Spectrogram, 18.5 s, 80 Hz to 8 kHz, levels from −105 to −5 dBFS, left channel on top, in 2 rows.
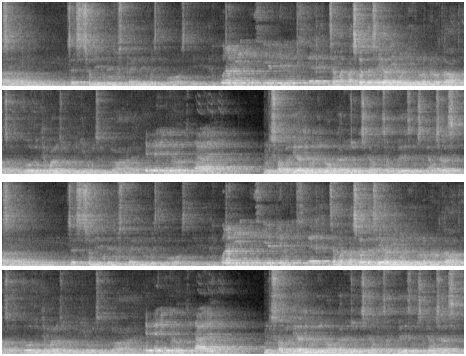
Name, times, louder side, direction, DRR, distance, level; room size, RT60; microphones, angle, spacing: voice 1, 0.0-4.2 4.6-5.0 6.6-12.1 12.6-12.9 14.5-18.3, equal, 70° left, -3 dB, 2.5 m, -23 dB
voice 2, 4.2-6.6 12.1-13.5, right 1 dB, 15° right, -3 dB, 2.3 m, -23 dB
12.5 x 8.7 x 9.0 m, 3.0 s
head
